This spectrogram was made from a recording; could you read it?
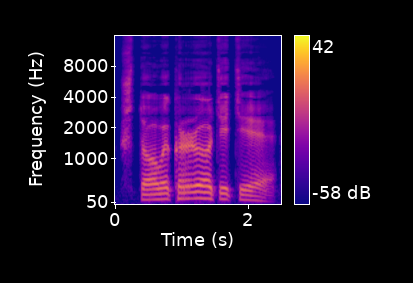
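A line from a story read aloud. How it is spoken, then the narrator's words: Roar. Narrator (Russian): взрычал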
